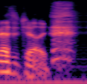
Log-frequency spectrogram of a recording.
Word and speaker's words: Mazzucchelli: And so that was kind of the gateway onto, I'm going to butcher his name again, David David Mazzucchelli.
